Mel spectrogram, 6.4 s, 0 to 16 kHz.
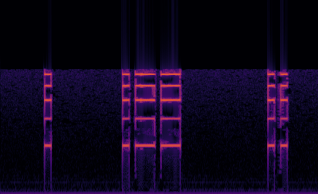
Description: Morse code, heard as a keyed tone, about 9 wpm, spaced as for 4 wpm, 850 Hz. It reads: EWI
